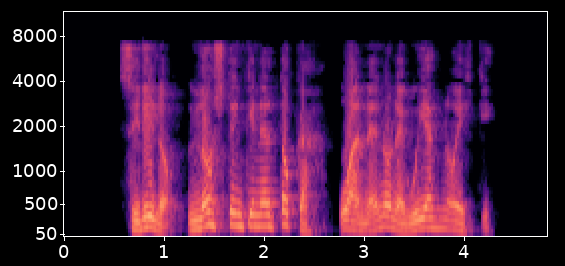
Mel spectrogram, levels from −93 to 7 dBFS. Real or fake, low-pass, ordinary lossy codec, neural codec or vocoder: real; 7.2 kHz; AAC, 48 kbps; none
